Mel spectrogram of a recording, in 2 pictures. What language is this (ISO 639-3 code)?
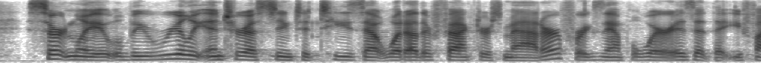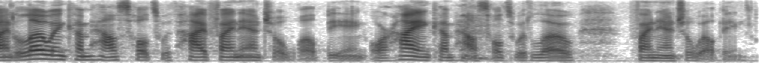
eng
